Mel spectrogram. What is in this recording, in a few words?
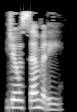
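"yosemite", British English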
